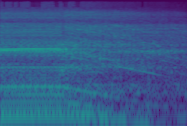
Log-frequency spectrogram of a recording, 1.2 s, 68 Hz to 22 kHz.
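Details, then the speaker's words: Milwaukee Fuel 18V cordless string trimmer on a 6 Ah battery, switched between fast and slow speed: high, even whine of motor and gears, falling smoothly as the braked head stops quickly, no grinding or rattle. "it's kind of neat because you can hear all the gears and everything else running in there you hear that humming"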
